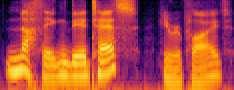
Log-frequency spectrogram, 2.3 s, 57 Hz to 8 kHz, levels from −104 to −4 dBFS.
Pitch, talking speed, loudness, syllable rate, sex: 125 Hz, 130 wpm, -18 LUFS, 3.4 syllables/s, male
